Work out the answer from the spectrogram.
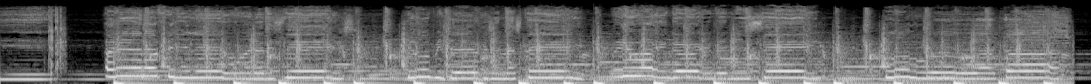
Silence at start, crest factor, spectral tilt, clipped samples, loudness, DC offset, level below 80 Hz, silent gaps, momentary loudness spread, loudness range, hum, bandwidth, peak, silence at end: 0 s; 10 dB; -4.5 dB/octave; under 0.1%; -10 LUFS; 0.4%; -14 dBFS; none; 6 LU; 1 LU; none; 17 kHz; 0 dBFS; 0.1 s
